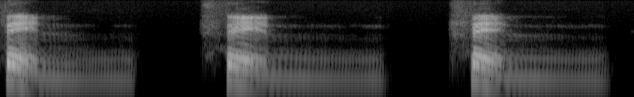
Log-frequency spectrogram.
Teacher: Him, him. For the N, tip of tongue comes to the alveolar ridge, same as for the T or D position. But this time we go to the position, we hold it there, and the airflow comes out the nose.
